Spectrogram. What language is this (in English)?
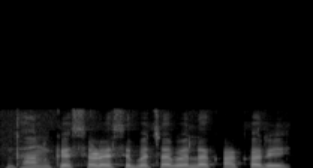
Magahi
